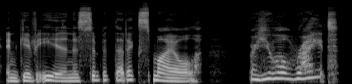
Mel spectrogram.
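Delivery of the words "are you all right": concerned. A narrator's reading. Concerned for Ian.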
